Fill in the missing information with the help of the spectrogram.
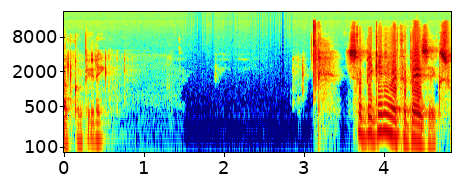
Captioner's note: pause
